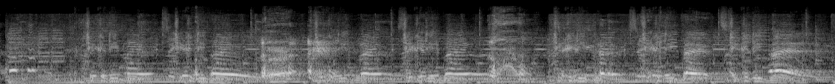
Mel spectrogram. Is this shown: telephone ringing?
no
